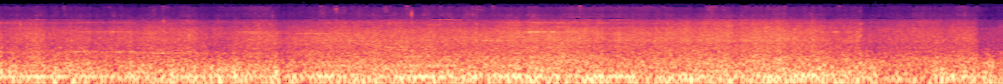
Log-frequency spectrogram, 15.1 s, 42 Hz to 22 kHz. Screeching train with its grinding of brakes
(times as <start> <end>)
6.0 11.3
